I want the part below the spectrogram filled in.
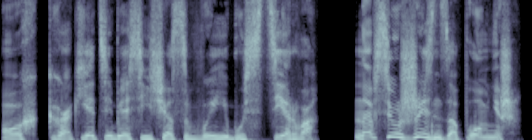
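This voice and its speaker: A man's voice: high-pitched, slow pace, dry recording, clean studio sound. A man voicing a drunk, vile man who growls and lisps in an audiobook. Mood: drunken. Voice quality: lisping, growled.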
